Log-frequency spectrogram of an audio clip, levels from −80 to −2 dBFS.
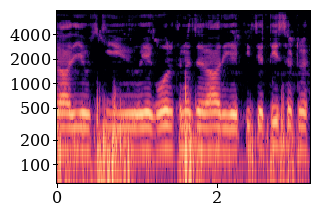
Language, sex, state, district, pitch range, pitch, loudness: Hindi, male, Rajasthan, Bikaner, 145-170 Hz, 150 Hz, -17 LUFS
